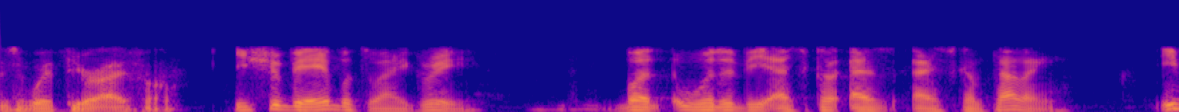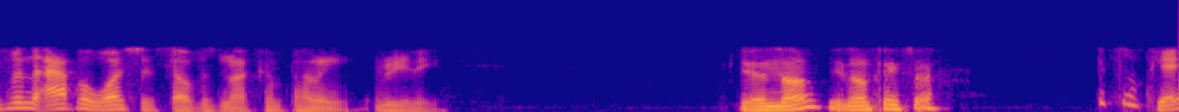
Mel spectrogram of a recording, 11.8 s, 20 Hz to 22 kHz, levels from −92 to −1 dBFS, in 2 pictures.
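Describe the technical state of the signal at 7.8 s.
At 7.8 s the speech carries AMR narrowband mobile codec damage, present across the whole recording rather than at that moment alone. The coder resamples to 8 kHz and rebuilds the voice from a vocal-tract model excited by sparse pulses, so nothing above 4 kHz survives and the tone turns plainly buzzy and synthetic, consistent with a low mode near 8 kbps. A simple low-pass would muffle the sound but stay natural. This damage adds a mechanical, frame-by-frame roughness.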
